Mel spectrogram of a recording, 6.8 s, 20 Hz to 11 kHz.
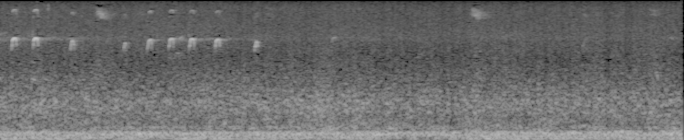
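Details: Little grebe (Tachybaptus ruficollis) at Plaiaundi, Txingudi, Irun, Gipuzkoa, in September 2019, giving a quick run of high, thin squeaky notes over about two seconds, then one faint extra note, against steady low rumbling background noise.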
